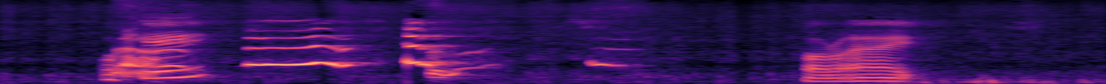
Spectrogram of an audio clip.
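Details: Maltipoo dog pleading to go out on a rainy day when he is kept indoors; several drawn-out, tonal whines and whimpers with wavering pitch, separated by brief silences, ending with a long nasal whine.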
